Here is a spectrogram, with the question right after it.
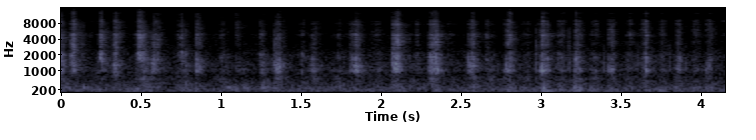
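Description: A wooden stylus scratches quick strokes into the black wax coating of a small spiral-bound scratch-art paper pad. About twenty short, dry, bright scratches follow one another in a steady rhythm, each stopping abruptly with almost no low end. The sound is quiet and raspy throughout.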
